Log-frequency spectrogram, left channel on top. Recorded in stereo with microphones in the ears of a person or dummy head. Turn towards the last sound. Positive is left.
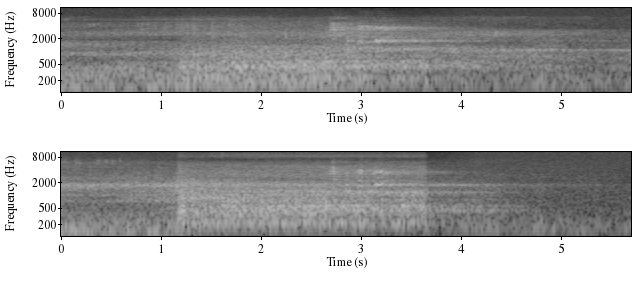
turn(degrees=-15)  # may be behind; listen again after turning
